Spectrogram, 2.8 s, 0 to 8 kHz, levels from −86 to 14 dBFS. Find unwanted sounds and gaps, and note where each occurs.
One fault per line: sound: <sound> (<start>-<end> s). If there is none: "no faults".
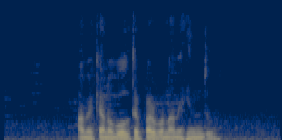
no faults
